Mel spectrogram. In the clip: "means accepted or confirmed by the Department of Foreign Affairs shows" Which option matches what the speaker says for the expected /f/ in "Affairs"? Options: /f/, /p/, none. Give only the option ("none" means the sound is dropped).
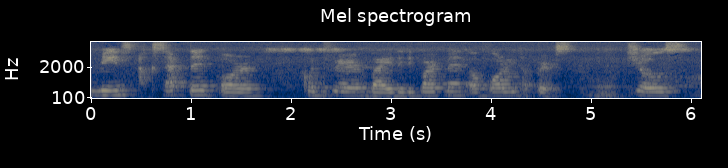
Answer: /p/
